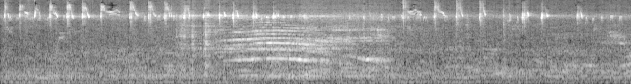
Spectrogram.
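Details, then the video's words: Young Garden sunbirds in the nest while adults below try to feed them; rapid high-pitched chipping in irregular runs, with a faint lower fluttering, rippling sound in the middle. "Garden sunbird Birds standing under nest trying to feed their young"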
